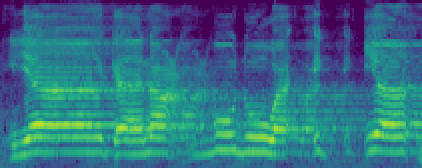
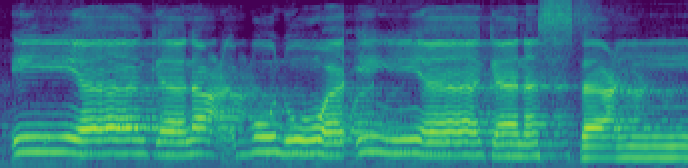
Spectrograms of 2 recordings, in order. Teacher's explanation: huruf ya itu sifatnya rakhwah, dia harus mengalir, tidak boleh tertahan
